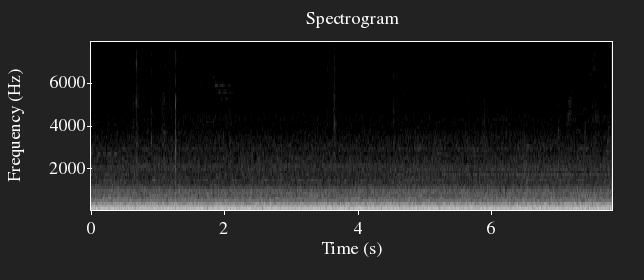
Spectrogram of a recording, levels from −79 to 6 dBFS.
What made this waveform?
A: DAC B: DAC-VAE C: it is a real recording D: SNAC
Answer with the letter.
C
